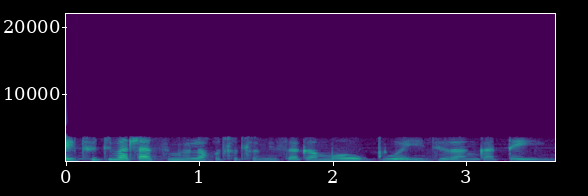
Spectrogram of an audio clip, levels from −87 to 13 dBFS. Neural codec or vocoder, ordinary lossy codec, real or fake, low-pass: none; none; real; 3.6 kHz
